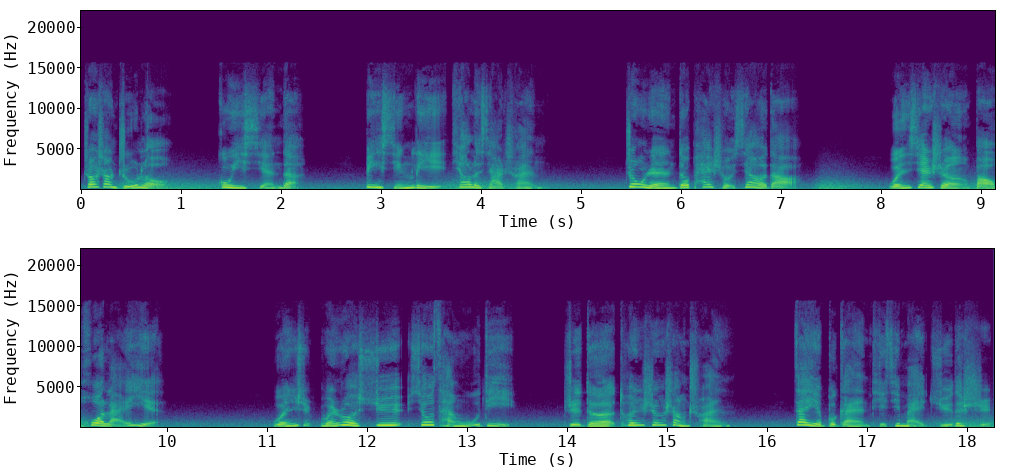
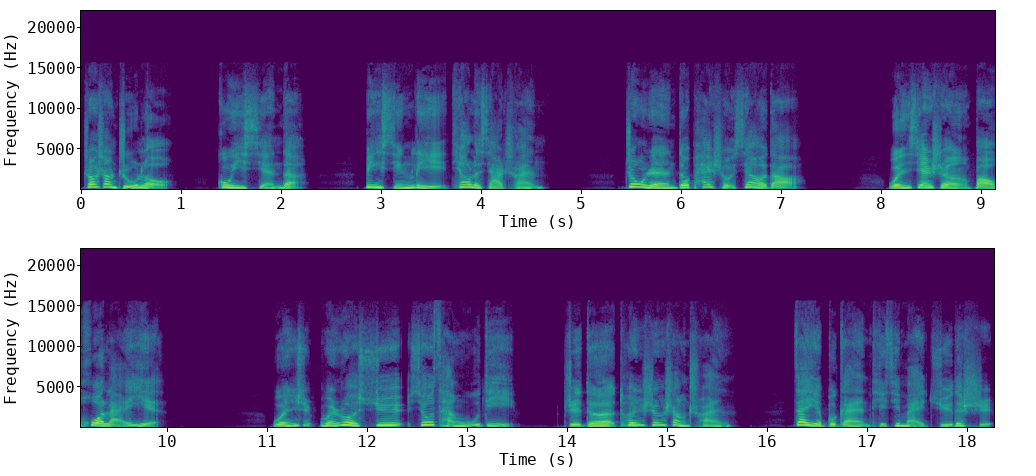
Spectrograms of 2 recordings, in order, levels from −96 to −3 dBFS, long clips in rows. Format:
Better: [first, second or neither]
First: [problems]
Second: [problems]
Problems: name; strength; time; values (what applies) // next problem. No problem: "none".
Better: second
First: wind noise on the microphone; occasional gusts; 20 dB below the speech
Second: none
